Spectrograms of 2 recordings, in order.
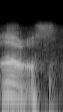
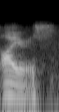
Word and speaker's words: aeris: So her name would be written as Aerisu, and that got mistranslated as Aeris, which is also a Latin word, incidentally, but that would have been pronounced Iris, not Aeris, which is a completely different name entirely.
